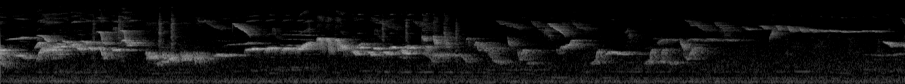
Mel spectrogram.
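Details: White-rumped shama song from a breeding farm in Bogor, Indonesia, heard in the morning at the cages: dense, rapid, varied phrases of squeaky whistles, chirps and harsh squawky notes, with several birds overlapping almost continuously.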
